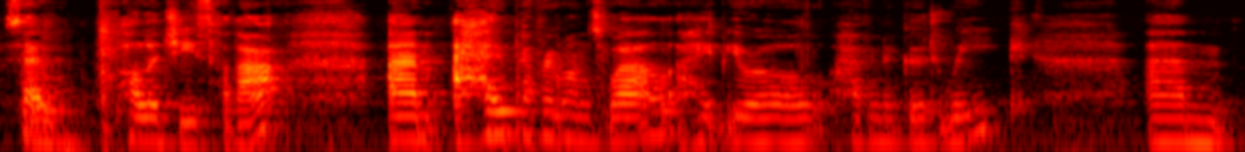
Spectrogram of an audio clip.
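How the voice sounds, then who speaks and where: A low-pitched woman with a steady tone and a slightly bright quality speaks at a moderate pace on poor-quality audio. She's a British budgeting vlogger with a cold, chatting and thinking aloud as she counts money into envelopes.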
